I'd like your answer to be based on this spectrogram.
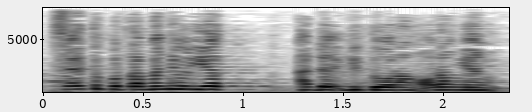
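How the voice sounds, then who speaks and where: A woman's voice: high voice, steady tone, racing, soft background music, rough recording. Woman preacher telling a story. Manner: retells a story with quoted dialogue, addresses listeners directly. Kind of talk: sermon storytelling.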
